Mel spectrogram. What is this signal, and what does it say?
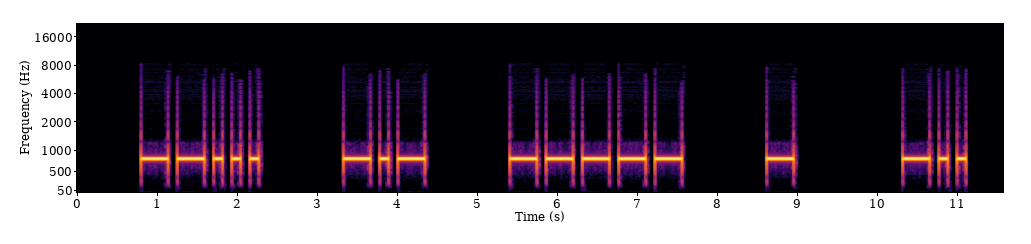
Morse code, heard as a keyed tone, about 10 wpm, spaced as for 6 wpm, 800 Hz. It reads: 7K0TD
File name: LEZIONI / 9 2867 ws 10wpm 4215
